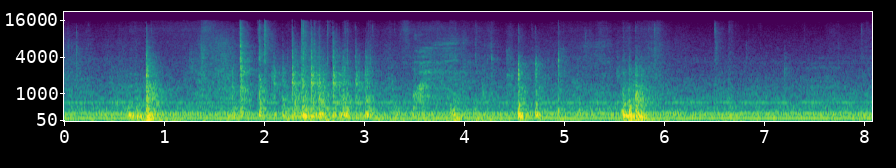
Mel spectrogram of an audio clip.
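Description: Rubber spatula scraping thick cake batter out of a stainless steel mixing bowl, with a few sharp knocks of spatula and bowl, about a second in and twice more around the middle, and soft scraping between.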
